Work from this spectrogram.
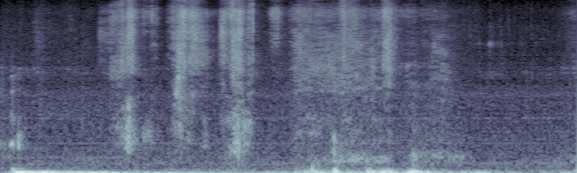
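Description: A fingertip rubs and scratches over the white line-art print near the collar of a black cotton t-shirt worn on the body. The result is soft, dry scratching and brushing with airy, bright friction bursts over a low rumble, rising and fading in uneven swells.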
